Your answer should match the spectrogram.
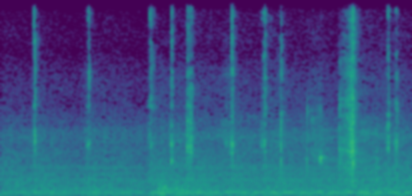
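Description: Faint, irregular soft clicks and ticks of paper pages being flipped through in a paperback workbook, over a low steady hum.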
